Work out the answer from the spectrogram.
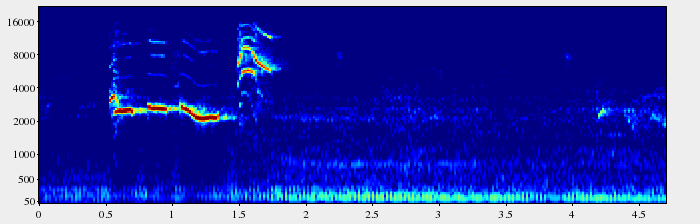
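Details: Orange-headed thrush, song played to stimulate a bird that has stopped singing: a few loud clear whistled notes in a quick burst, one long falling whistle and a higher slurred note, then only a low background hum.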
